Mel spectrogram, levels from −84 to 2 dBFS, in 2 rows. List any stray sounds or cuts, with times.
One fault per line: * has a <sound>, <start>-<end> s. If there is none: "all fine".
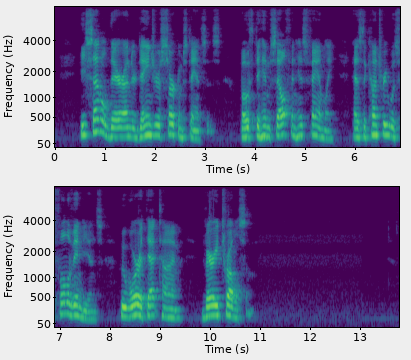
all fine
